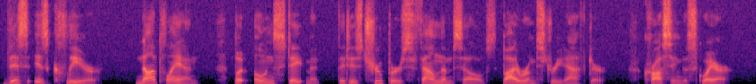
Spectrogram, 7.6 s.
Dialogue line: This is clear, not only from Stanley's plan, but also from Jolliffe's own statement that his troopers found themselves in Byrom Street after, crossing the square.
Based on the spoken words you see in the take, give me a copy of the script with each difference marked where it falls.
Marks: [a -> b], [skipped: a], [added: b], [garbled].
This is clear, not [skipped: only from Stanley's] plan, but [skipped: also from Jolliffe's] own statement that his troopers found themselves [skipped: in] Byrom Street after, crossing the square.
